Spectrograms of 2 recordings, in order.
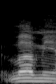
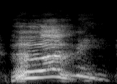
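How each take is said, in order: First: Said in the usual way. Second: High, loud drawn-out cry; dramatic plea. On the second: Acted. Quoting a demand for love, hammed-up loud plea. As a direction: wail it out, hammed up. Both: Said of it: "I'm still gonna use you saying".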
